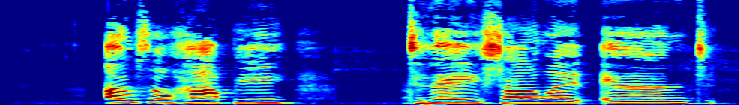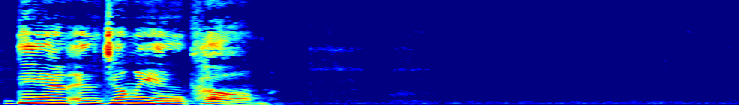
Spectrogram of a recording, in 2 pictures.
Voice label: happy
